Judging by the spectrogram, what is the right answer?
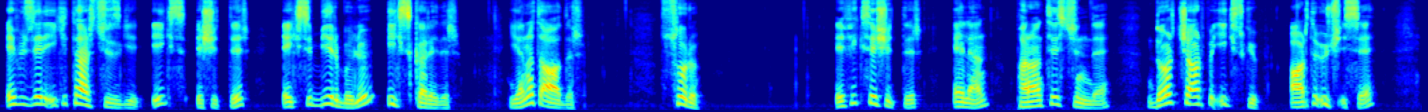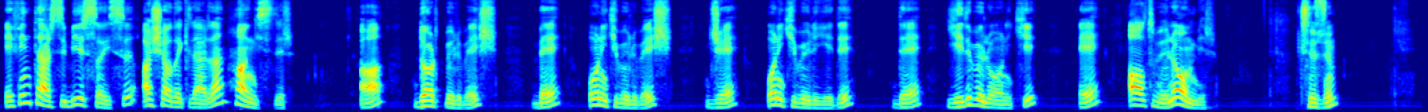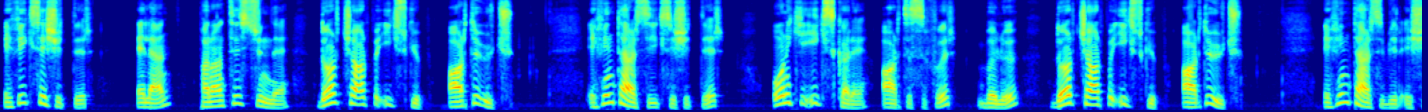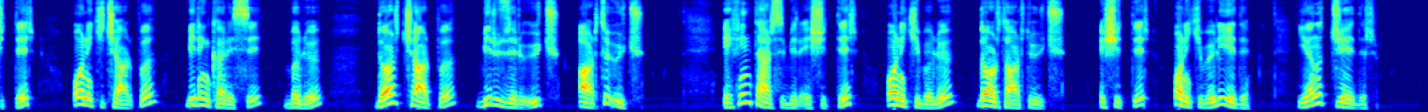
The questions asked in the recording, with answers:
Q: Fx eşittir ln parantez içinde 4 çarpı x küp artı 3 ise f'in tersi 1 sayısı aşağıdakilerden hangisidir?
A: Yanıt C'dir.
